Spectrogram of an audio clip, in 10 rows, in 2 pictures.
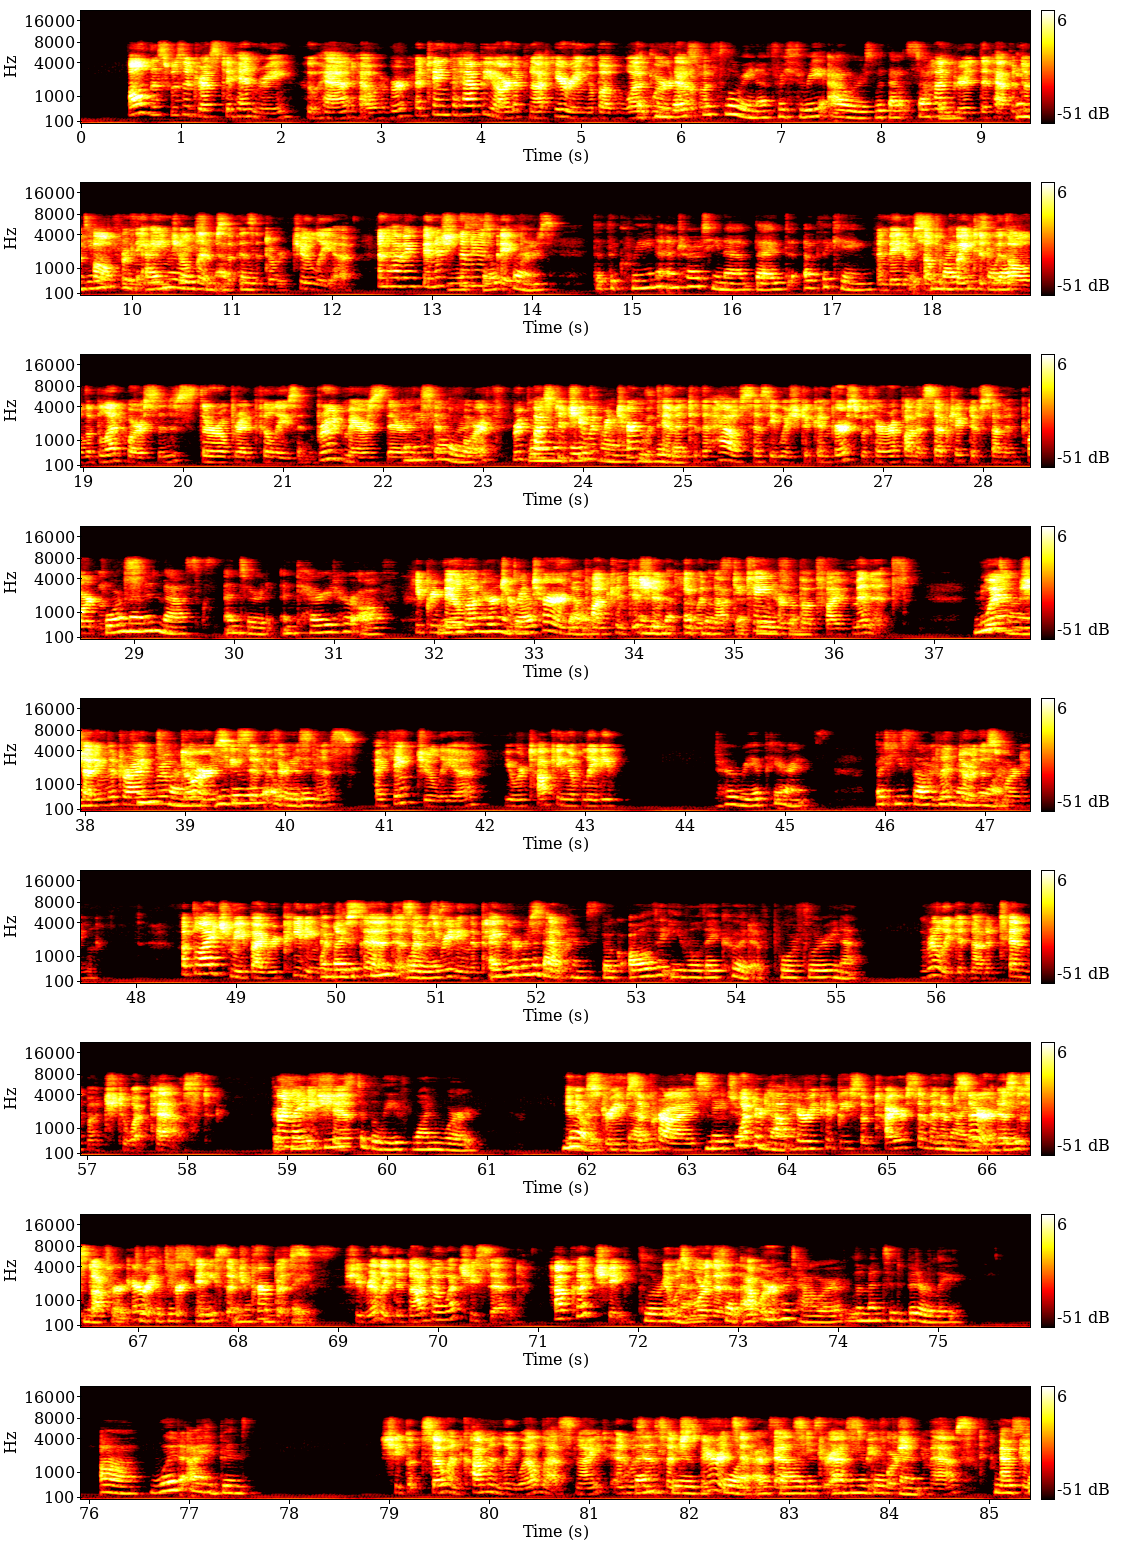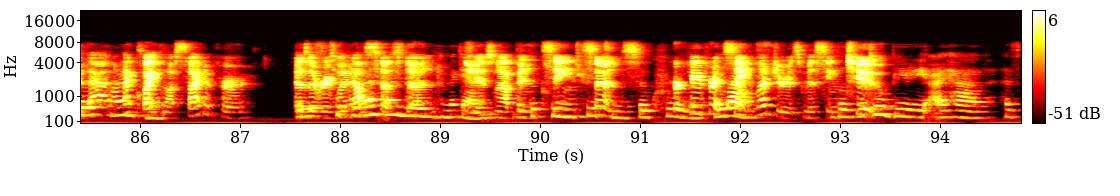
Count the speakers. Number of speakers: two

